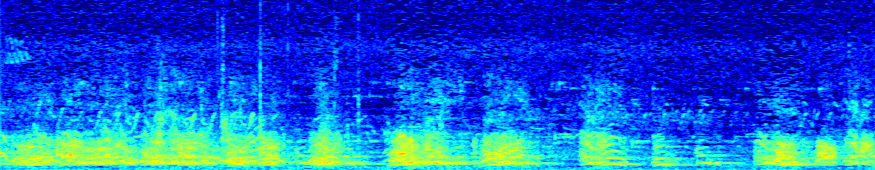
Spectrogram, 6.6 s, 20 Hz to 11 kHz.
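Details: Pack of Basset Hounds from Topsfield Lebrera hunting in Spain in their second year, 2015-16; loud clustered bays and yelps in bursts roughly every second and a half, several dogs calling together, with short gaps between bursts.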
